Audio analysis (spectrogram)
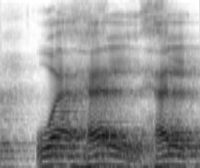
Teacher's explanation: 2 ചുണ്ടുകളിൽ നിന്ന് വരണം. ചുണ്ടുകൾ വൃത്താകൃതിയിലാകും വാവ് ഉച്ചരിക്കുമ്പോൾ. വഹൽ ഹൽ എന്നത് ഹ തൊണ്ടയുടെ അങ്ങേയറ്റമായ അഖ്സൽ ഹൽഖിയ അക്ഷരമാണ്.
